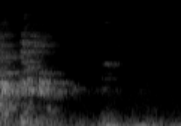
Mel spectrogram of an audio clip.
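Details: A single short adult cough, followed by quieter throat-clearing sounds in a small room, during a spoken lecture: cough.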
